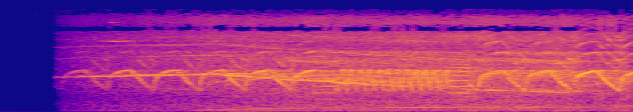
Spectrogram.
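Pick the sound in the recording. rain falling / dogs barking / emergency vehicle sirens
emergency vehicle sirens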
